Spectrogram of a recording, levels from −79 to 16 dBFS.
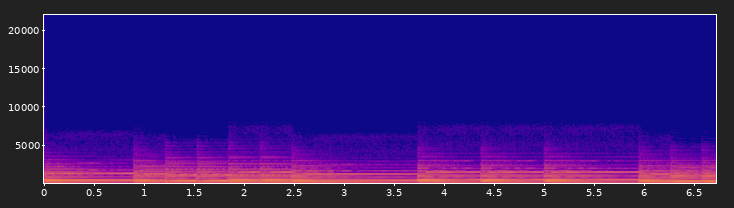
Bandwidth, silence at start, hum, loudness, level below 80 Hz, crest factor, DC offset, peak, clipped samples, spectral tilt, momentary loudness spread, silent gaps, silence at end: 7.4 kHz; 0 s; none; -20 LUFS; -58 dBFS; 12 dB; under 0.1%; -6 dBFS; under 0.1%; -8.5 dB/octave; 6 LU; none; 0 s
